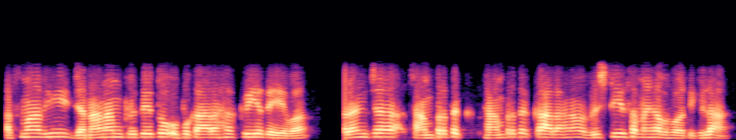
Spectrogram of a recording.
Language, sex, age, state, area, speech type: Sanskrit, male, 18-30, Rajasthan, rural, conversation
